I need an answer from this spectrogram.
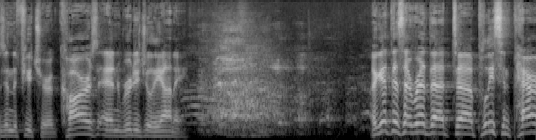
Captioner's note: light laughter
